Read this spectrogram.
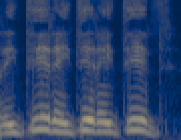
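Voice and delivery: lightly acted boy insisting to be believed; insistent protest. David answering the teacher about the lesson, insistent protest.

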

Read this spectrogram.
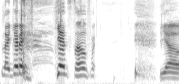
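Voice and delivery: high, loud laughing words; laughing through the words; breaking up laughing mid-sentence. Real, not acted.

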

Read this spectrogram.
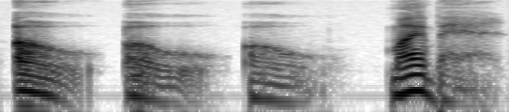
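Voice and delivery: normal talking voice

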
